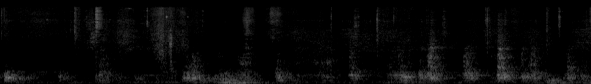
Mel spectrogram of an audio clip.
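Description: A broom sweeps across a hard floor with soft brushing strokes.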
